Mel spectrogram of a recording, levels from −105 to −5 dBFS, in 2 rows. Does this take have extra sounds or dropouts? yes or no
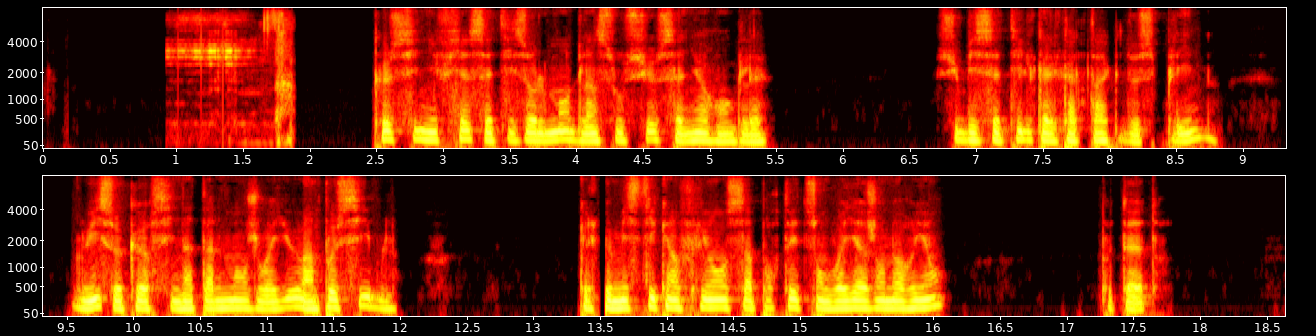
yes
